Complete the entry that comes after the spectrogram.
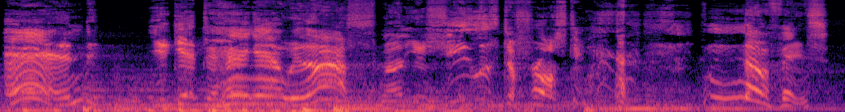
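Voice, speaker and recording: A very high, strained male shout over music. a cocky video game rogue who teases and mocks in unhurried jabs. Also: very animated, exaggerated voice. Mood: cocky, jeering. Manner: shouty, teasing. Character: brash, mocking male rogue squad member. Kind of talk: game cutscene character acting.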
